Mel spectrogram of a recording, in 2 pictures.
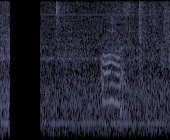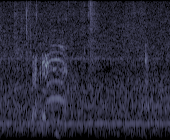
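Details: Cat talking like a human in a funny clip: two drawn-out, wavering meows with rich harmonics, roughly two seconds apart, over a constant electrical-sounding hum.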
